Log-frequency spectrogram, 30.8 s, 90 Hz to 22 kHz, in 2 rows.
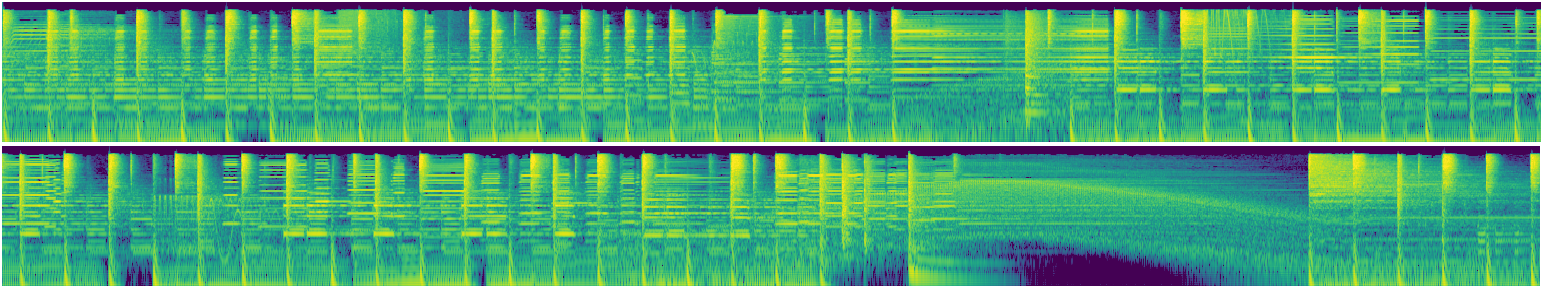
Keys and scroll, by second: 0.0 ., 0.0 5, 0.3 Return, 0.7 Tab, 1.7-2.2 typing, 2.4 Return, 4.7 1, 4.8 Return, 5.8 7, 6.4 g, 7.5 g, 7.6 z, 15.7 1, 15.8 8, 15.9 ., 16.0 5, 16.1 Return, 18.3 alt+a, 29.2 shift+a.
